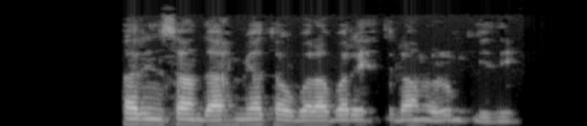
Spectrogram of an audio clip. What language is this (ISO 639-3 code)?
pus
